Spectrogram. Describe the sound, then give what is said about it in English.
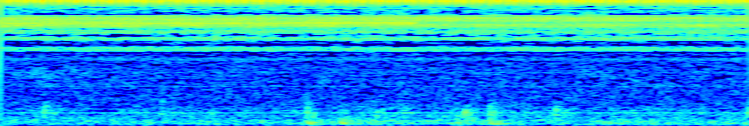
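A steady, dense chorus of crickets chirps continuously in high-pitched trills, filling the background evenly with a faint low rumble underneath and no voices. “Listen to the constant sound of the crickets, but expand your awareness into the sound of the undertones.”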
